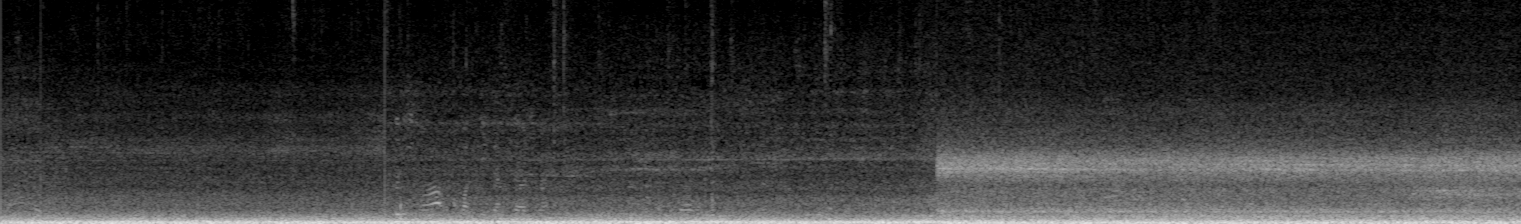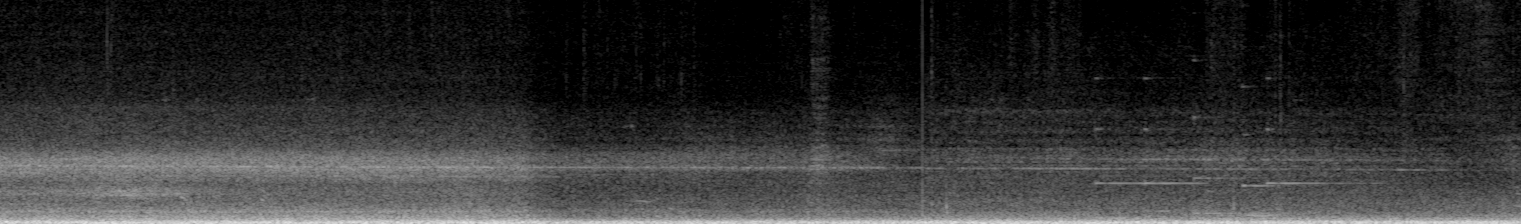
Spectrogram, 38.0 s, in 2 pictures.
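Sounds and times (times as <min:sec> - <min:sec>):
train cabin rumble: 0:00.0 - 0:38.0
tunnel hiss: 0:11.7 - 0:26.7
faint high whine: 0:11.7 - 0:38.0.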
